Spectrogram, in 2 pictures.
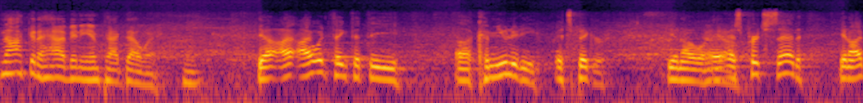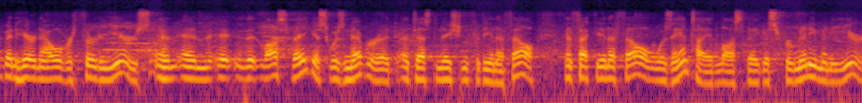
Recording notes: Live From The Cosmopolitan of Las Vegas.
